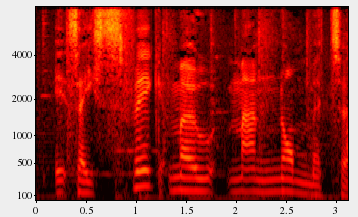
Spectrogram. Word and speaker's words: sphygmomanometer: I thought it was called a sphincthermometer, but... – I don't even think I can pronounce it. – Go on, pronounce it slowly. – Right. It's a sphygmomanometer.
